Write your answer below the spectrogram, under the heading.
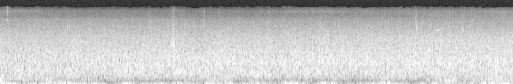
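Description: Steady rush of a shallow river riffle, water running over gravel.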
